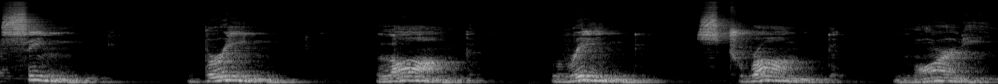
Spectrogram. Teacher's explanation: The sound is voiced. So the throat vibrates the whole time. · we do not need to release the tongue. Instead, the air flows out through the nose. I lower the soft palate, the volume, so air can escape through the nasal cavity. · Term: NG sound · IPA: /ŋ/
